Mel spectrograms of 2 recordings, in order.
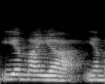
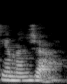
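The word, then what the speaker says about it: Yemanjá: And as a goddess of the ocean and the daughter of Odudua, the earth goddess, Yemanja, here it's written Yemaya, but I know it's Yemanja. In Brazil, it's how it's said, holds a high position of respect.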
